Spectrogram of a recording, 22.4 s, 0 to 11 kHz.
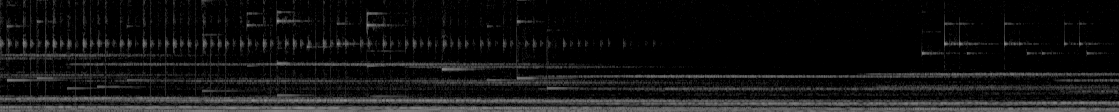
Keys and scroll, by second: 22.1-22.3 typing.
